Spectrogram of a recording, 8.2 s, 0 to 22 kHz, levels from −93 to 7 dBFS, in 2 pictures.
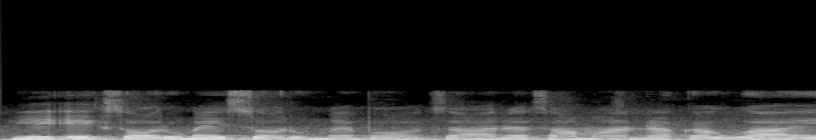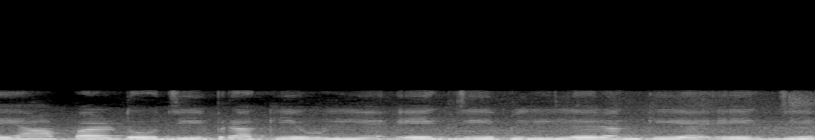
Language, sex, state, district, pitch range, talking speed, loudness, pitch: Hindi, female, Chhattisgarh, Bilaspur, 230-245 Hz, 215 wpm, -14 LUFS, 240 Hz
